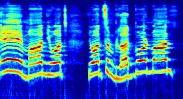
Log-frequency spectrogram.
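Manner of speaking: put-on Jamaican accent, high, slow and unhurried. Joking about a Danish blood drive for a game: put-on Jamaican accent. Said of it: "that's Jamaican Danish".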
